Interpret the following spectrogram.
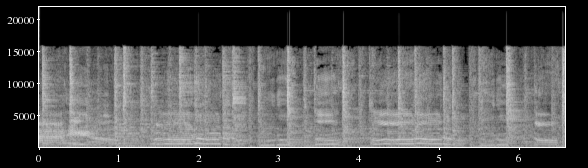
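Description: Acoustic guitar strummed in a steady rhythm, with a male voice singing long, wavering notes over it and no clear words.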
